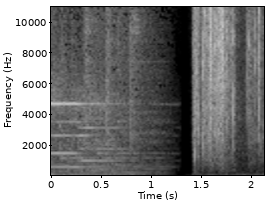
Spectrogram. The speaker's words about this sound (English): For all you foodies out there, I'm unwrapping a McDonald's steak, egg, and cheese bagel.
